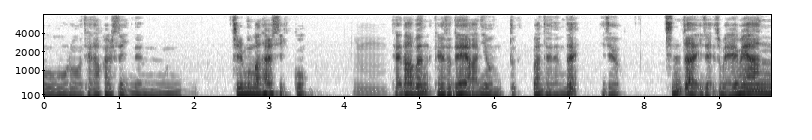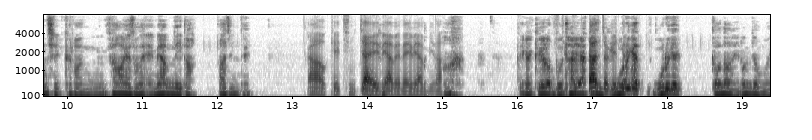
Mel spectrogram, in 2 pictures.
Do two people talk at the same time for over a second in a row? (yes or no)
yes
